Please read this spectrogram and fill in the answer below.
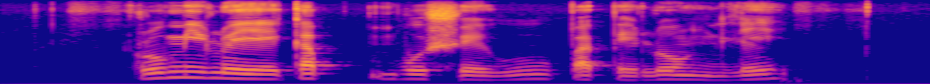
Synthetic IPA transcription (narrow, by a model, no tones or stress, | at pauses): rumilwekʼam̩buʃwewupʼapʼɛloŋ̩lɪ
